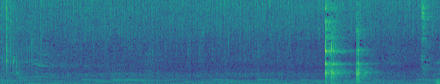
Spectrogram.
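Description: Spice paste frying in oil as tomato puree goes in, a soft steady sizzle and crackle under a faint background hum, with a couple of sharp clinks of a utensil against the pan near the end.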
